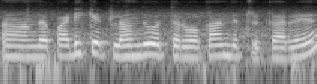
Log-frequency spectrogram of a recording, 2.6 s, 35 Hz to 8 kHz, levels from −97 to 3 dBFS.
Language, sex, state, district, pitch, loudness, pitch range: Tamil, female, Tamil Nadu, Chennai, 210 Hz, -15 LUFS, 200-220 Hz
